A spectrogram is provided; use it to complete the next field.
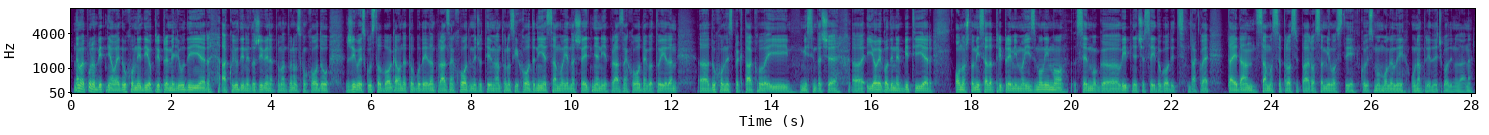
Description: Intervju Media servisa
